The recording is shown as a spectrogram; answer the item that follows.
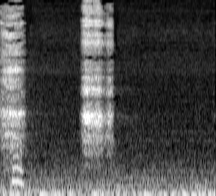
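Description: A person gasping for breath: a brief voiced catch right at the start, then one sharp, noisy breath about a second in.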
